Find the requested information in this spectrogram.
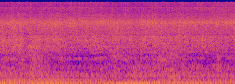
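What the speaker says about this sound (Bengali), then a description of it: "এখন আমি সেই মাছের মাথা সব দিয়ে ভালোভাবে কষিয়ে নেব।" Hilsa fish heads frying in a pan give a steady, dense sizzle that runs without a break for a few seconds, close and even, with no talking.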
